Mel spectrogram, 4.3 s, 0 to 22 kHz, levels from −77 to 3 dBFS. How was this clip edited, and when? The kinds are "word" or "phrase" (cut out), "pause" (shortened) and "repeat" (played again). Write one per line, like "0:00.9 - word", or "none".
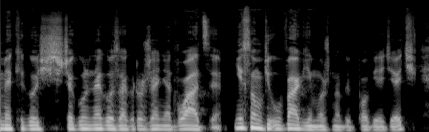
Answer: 0:01.7 - word
0:02.3 - pause
0:02.6 - word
